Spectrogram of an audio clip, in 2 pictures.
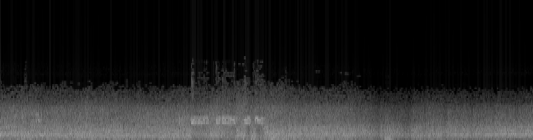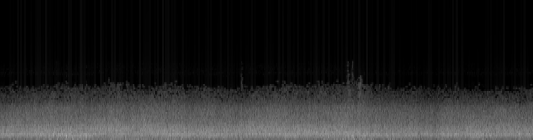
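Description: Steady rushing of freeway traffic passing below an overpass, cars and trucks blending into one continuous roar of tyres and engines. About four seconds in, a short run of high beeps sounds over it.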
